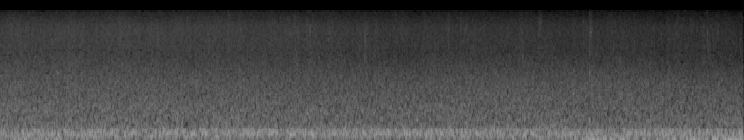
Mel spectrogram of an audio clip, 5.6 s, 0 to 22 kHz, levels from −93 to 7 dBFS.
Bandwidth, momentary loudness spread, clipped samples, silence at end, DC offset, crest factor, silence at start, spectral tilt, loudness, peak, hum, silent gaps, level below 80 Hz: 16.5 kHz; 2 LU; under 0.1%; 0 s; under 0.1%; 12 dB; 0 s; -4.5 dB/octave; -41 LUFS; -28 dBFS; none; none; -50 dBFS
